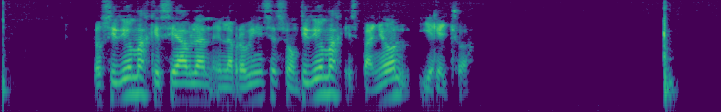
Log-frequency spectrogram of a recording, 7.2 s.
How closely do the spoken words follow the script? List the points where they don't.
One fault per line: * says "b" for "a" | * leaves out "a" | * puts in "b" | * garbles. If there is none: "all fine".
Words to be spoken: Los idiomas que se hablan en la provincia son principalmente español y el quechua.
* says "idiomas" for "principalmente"
* leaves out "el"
